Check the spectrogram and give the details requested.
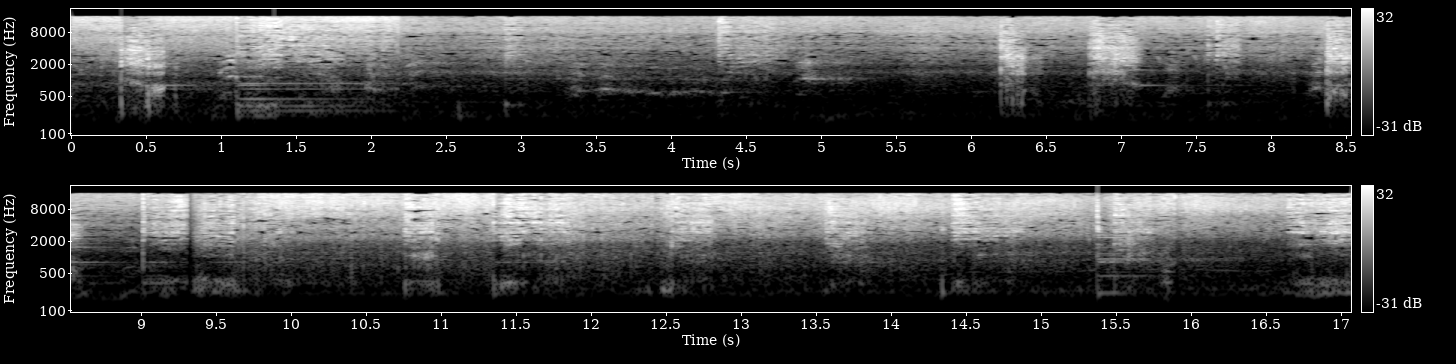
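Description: Grated carrot and onion frying in oil in a large kadai with no water added, sizzling steadily while a metal ladle stirs and scrapes against the pan, with repeated sharp scrapes and clinks throughout.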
